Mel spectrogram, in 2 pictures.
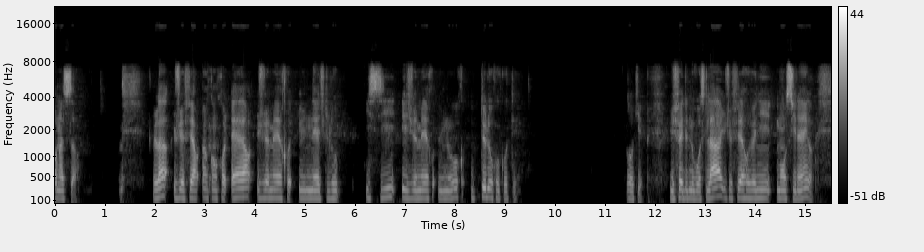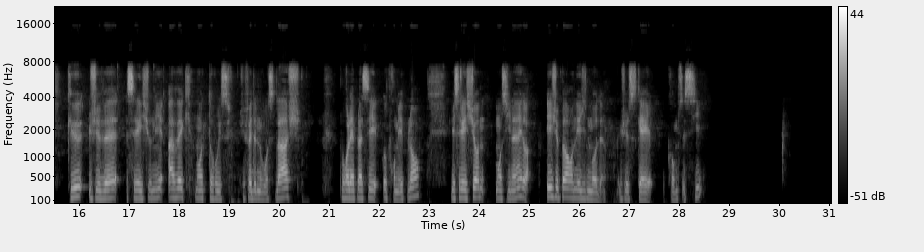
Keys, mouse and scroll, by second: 1.2-1.5 scroll down 1, 1.5-2.0 scroll up 3, 2.6 ctrl+r, 6.7 ctrl+r, 8.9 Tab, 9.2 scroll down 2, 9.5-12.5 middle drag, 12.5 KP_Divide, 13.7-15.0 middle drag, 15.0-16.2 scroll up 2, 16.2-16.6 scroll up 1, 16.6 right click, 17.4 shift+right click, 19.0 KP_3, 20.5 KP_Divide, 22.2-23.2 middle drag, 23.2 right click, 24.6 KP_3, 25.4 Tab, 26.7 s.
